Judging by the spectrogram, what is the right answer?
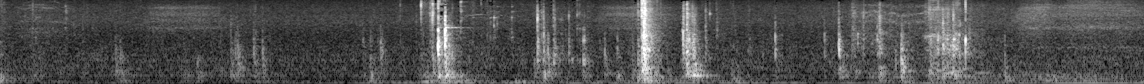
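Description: Key turned in the lock of a van's sliding side door and the handle worked, giving a run of sharp metallic clicks and clunks from the lock and latch, the loudest about three seconds in. A low rumble builds near the end as the door starts to move.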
